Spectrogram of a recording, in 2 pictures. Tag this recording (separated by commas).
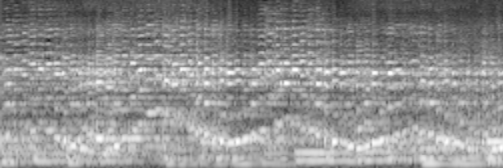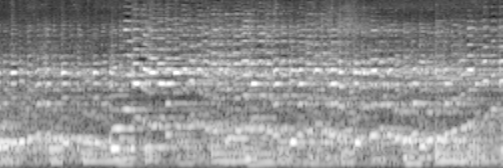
String section, Music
